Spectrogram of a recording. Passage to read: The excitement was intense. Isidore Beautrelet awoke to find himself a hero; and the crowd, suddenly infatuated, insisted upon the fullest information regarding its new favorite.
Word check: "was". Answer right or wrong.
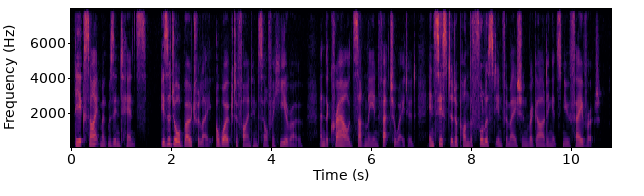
right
